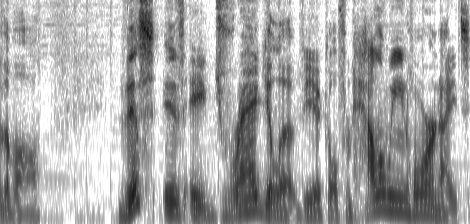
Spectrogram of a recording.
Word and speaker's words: Dragula: Dragula or Dracula? Dragula. Yeah, see? I thought you were pronouncing.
